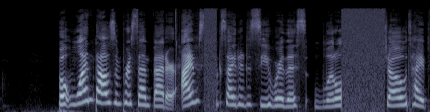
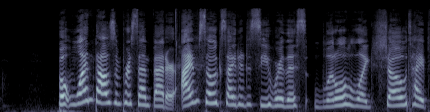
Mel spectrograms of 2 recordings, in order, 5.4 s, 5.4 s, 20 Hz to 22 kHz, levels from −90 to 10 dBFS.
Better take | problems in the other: second | audio cutting out; filled with static; at 2.5 s and at 4.5 s for 0.5 s

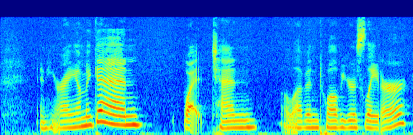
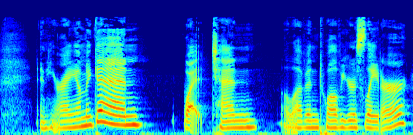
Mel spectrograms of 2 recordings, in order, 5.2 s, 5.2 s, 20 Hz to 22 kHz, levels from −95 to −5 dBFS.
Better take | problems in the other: second | hiss; faint; throughout; 25 dB below the speech

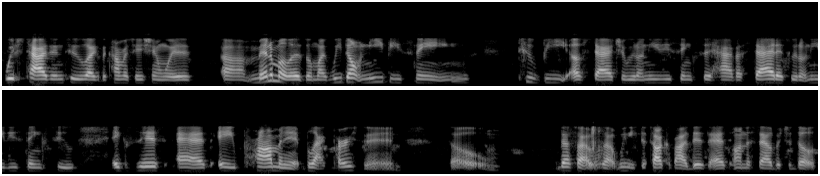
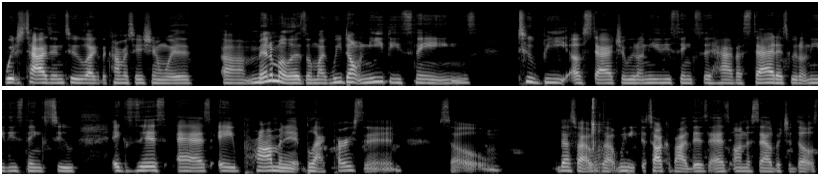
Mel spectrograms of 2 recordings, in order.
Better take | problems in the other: second | phone-call audio; nothing above 3.5 kHz

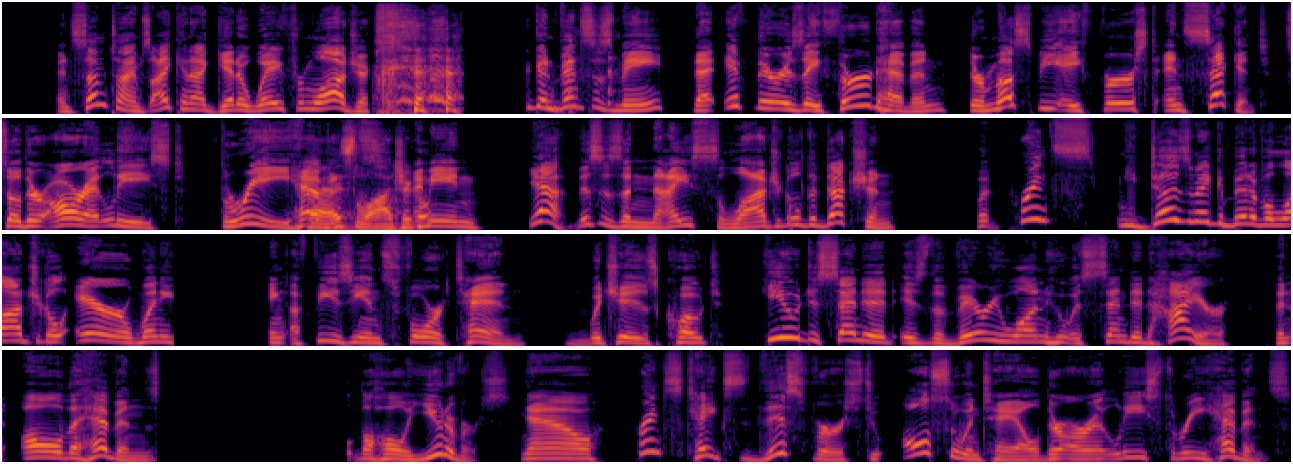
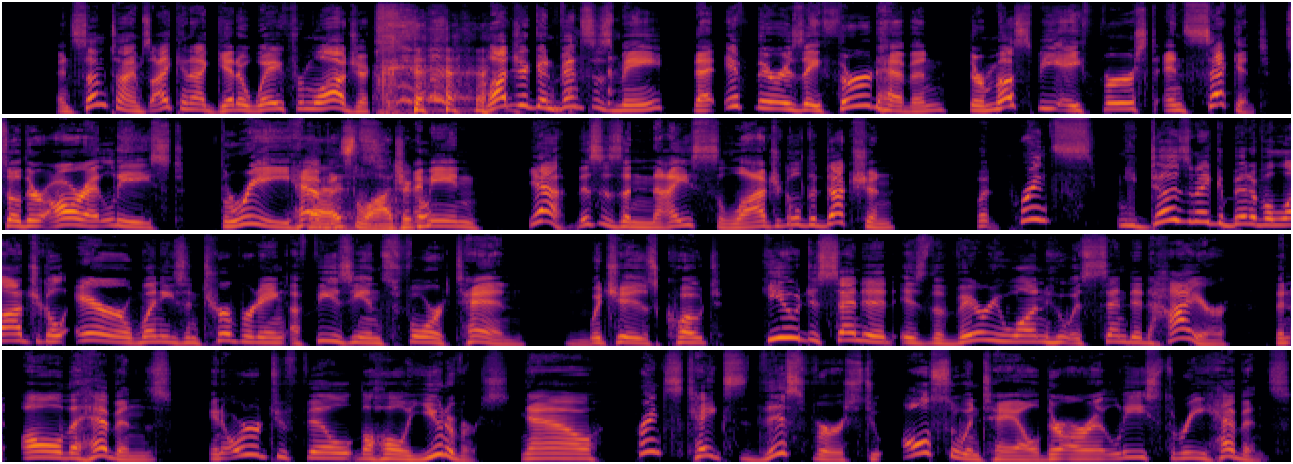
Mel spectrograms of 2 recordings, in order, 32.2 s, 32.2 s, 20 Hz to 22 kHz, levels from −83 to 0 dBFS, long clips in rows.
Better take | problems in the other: second | audio cutting out; at 3 s, at 17 s for 0.5 s and at 25 s for 1 s

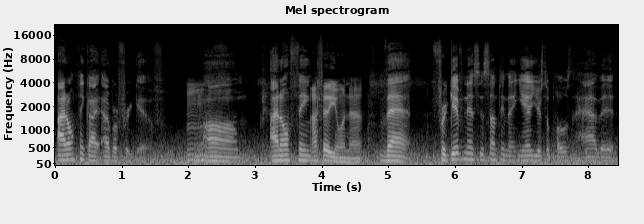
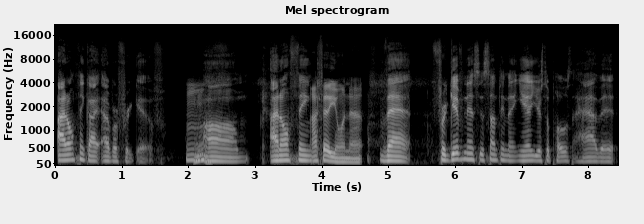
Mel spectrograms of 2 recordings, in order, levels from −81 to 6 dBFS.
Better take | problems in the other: second | wind noise on the microphone; occasional gusts; 20 dB below the speech

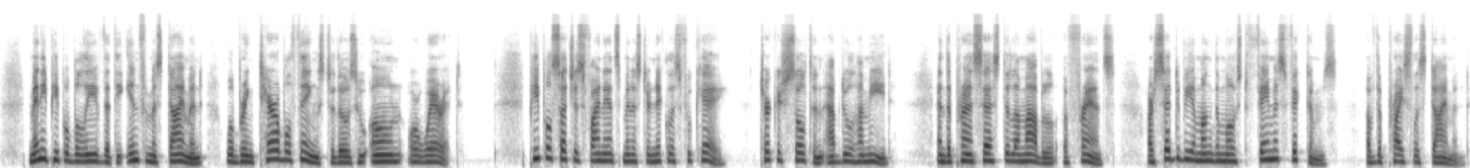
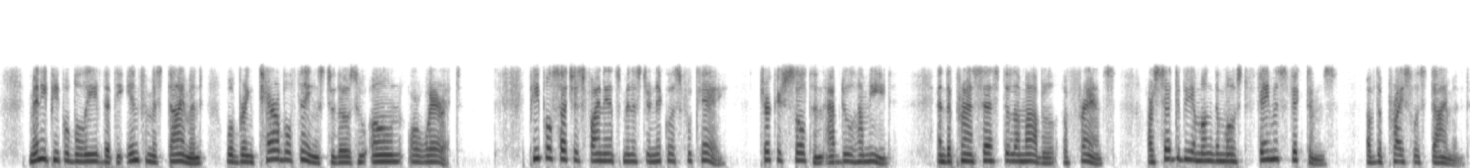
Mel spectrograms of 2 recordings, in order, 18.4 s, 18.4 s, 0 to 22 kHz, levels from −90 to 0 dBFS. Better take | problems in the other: first | garbled, watery; badly; nothing above 4 kHz; slightly in the first

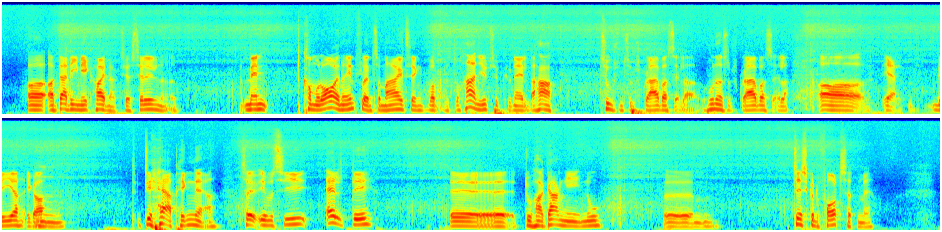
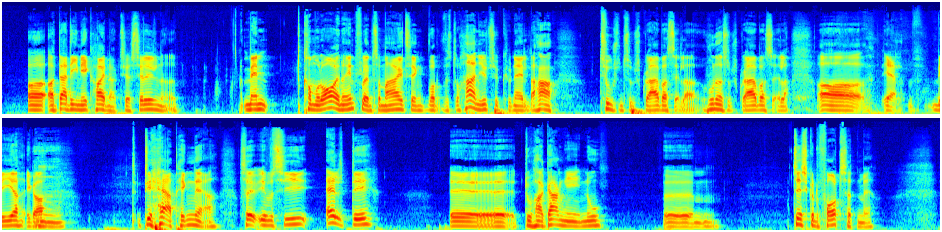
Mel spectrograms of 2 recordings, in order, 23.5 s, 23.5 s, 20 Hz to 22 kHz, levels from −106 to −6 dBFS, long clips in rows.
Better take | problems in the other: second | hiss; noticeable; throughout; 15 dB below the speech

